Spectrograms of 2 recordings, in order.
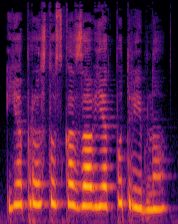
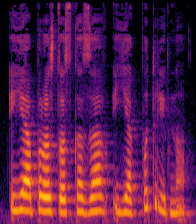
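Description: First: High, mocking imitation of the cop; mocking echo. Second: Said in the usual way. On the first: London echoes the cop's words in a high mocking voice. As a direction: parrot him back to tease. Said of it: "У вас тут що, відлуння?".

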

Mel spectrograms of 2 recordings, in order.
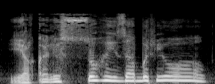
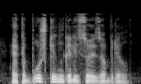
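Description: First: Very high, drawn-out character cry; plaintive boast. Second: Fast rebuttal at usual pitch; quick retort. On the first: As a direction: stretch it out high, insisting. (высокий протяжный выкрик) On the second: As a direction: rattle off the correction. (быстрое возражение обычным голосом) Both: A narrator's reading. Перепалка: похвальба и возражение.

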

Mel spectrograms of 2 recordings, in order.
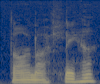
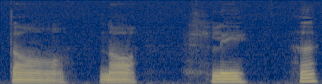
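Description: First: Said in the usual way. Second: "Don, no, li, huh" slowly, a pause after each syllable. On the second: Shown as a demonstration. Teacher repeating the word for learners, slowly sounded out. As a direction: sound out "Don, no, li, huh" in held, separate pieces. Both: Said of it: "It's gonna sound like this".

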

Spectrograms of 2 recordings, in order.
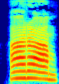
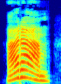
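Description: First: Drawn-out, louder, higher wail of АРАМ; wailing lament. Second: Short, loud call of АРАМ; shouted name. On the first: Wife lamenting to her husband, wailing. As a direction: wail АРАМ, stretching the vowel. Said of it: "причитала Репсиме". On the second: Crowd greeting him at the bus station, calling out. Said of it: "выкрикивали люди". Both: A narrator's reading.

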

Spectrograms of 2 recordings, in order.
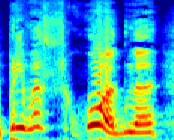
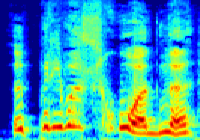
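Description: First: High, louder, rising gush; rapturous, louder. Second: High, slow gushing praise; rapturous. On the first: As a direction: cry it out in raptures. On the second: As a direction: gush over her daughter. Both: Acted. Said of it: "восторженно потрясая лентами".

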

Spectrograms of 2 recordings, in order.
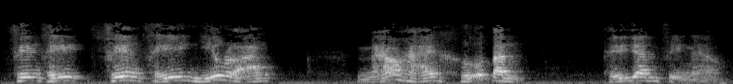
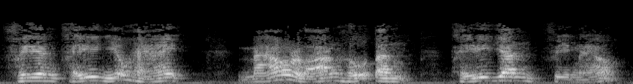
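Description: First: Chant-like teaching recitation; measured scripture recitation; slow recitation. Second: Deliberately slow, word-by-word recitation; slow chanted repeat for memorizing. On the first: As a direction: recite each word slowly for disciples to memorize. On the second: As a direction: drill the phrase slowly so it sticks. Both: Shown as a demonstration. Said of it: "phải nhớ từng chữ vậy đó nghe".

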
